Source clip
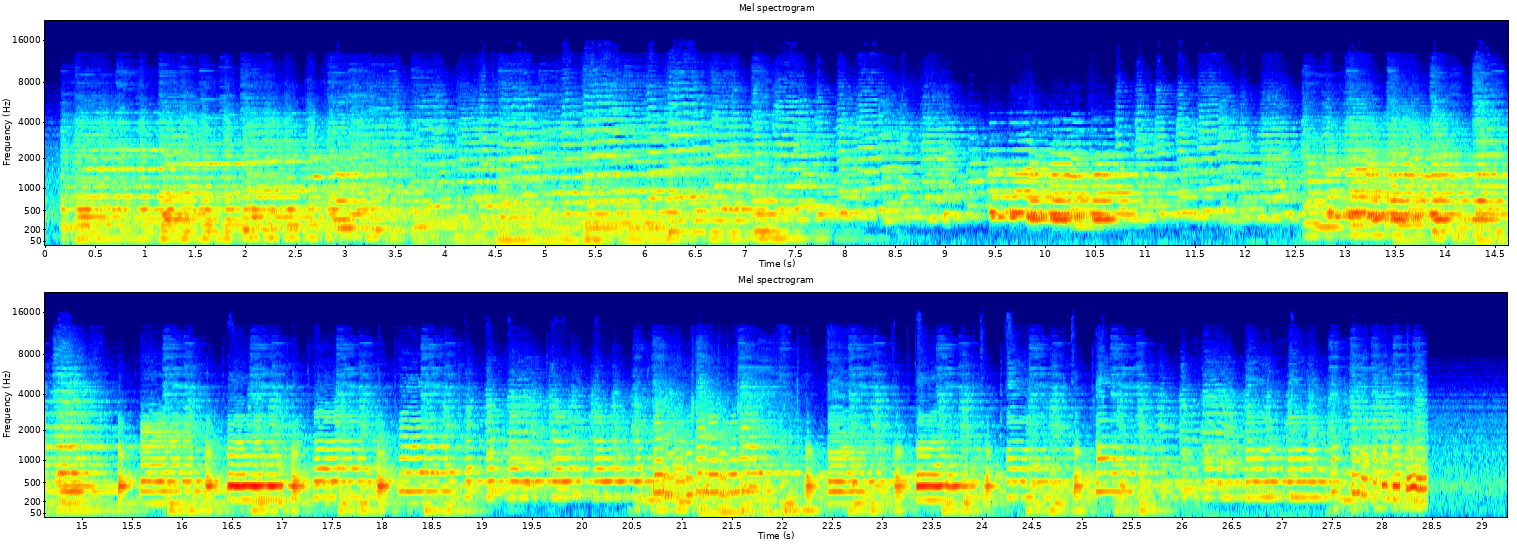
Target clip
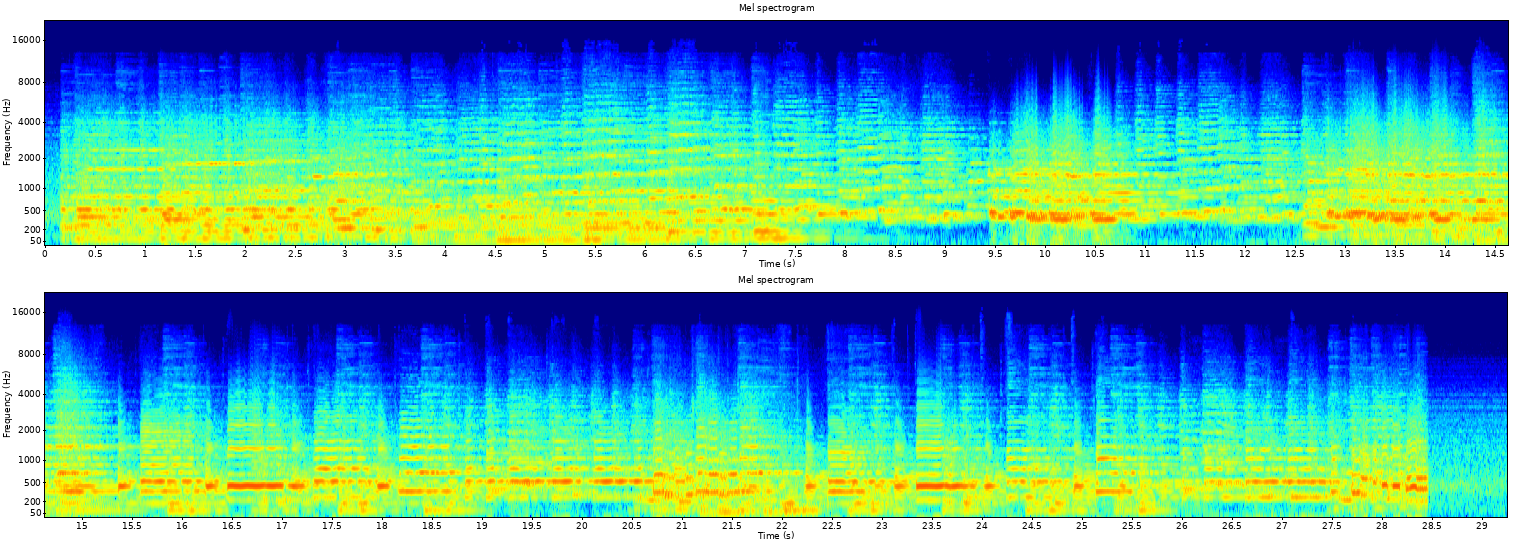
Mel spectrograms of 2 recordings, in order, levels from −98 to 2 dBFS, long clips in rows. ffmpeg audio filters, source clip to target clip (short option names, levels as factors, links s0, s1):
-af "asoftclip=type=tanh:threshold=0.106,volume=1.26"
